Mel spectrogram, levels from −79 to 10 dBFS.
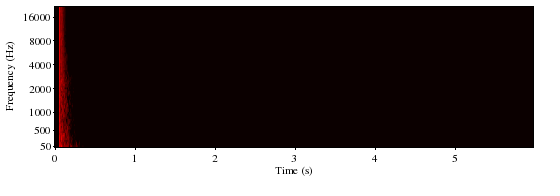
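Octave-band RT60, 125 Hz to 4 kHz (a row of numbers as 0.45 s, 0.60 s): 0.75 s, 0.55 s, 0.45 s, 0.40 s, 0.40 s, 0.30 s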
